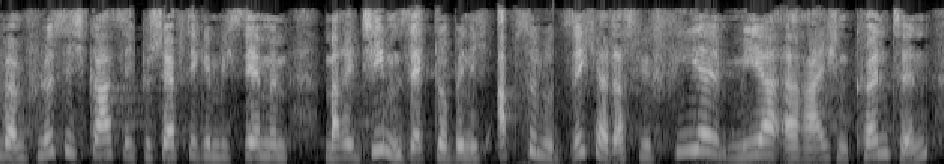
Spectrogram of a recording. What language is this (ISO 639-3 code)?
deu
